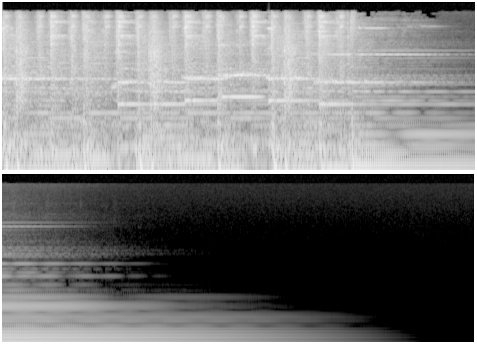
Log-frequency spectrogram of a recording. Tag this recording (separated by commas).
Music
